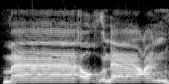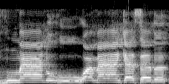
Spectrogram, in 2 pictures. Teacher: ما دوبارہ چھوٹا مد 2 سے 3 الف کی مقدار لمبا کر کے پڑھنا۔ غین موٹا حرف ہے، گلے سے ادا ہوتا ہے، منہ بھر کر اس کو پڑھیں گے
